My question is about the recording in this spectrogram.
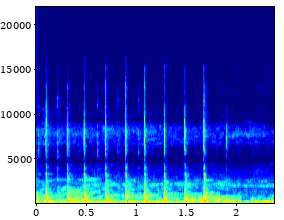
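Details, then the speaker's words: Automatic scooter's rear final drive (gardan) rocked by hand: sharp metallic clacks about five times a second, showing excessive free play. "À, nó phát ra âm thanh . Đây là chuyển động tự do. Thế này là quá nhiều. Cuối cùng, có tiếng lạch cạch khi có va chạm."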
